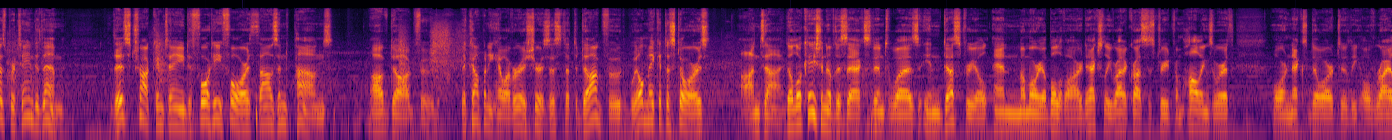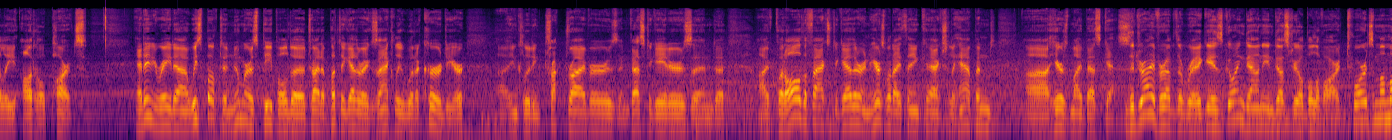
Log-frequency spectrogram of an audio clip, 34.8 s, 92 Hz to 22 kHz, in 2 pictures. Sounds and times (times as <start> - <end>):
Speech: 0.0 - 0.8, 1.4 - 18.5, 19.1 - 34.8
Music: 0.0 - 34.8.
